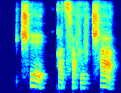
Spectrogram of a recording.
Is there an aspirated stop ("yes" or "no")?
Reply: yes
